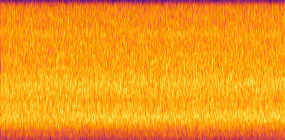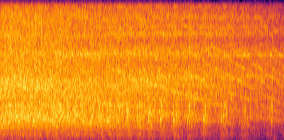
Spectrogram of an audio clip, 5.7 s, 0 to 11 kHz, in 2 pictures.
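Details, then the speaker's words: Hoover F3871 three-brush suction polisher: loud hissing motor with a fast, even rattle of about three clacks a second, fading as it spins down; clatter seems to come from the brush drive, not the motor itself. "Now it might be, it's supposed to make that noise because a lot of the clattering noise seems to be coming from here, not the actual motor."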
